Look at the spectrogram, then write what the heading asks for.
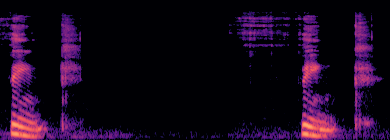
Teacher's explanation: putting our tongue in between our teeth. And then you are going to blow air out of your mouth, shooting it forward. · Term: TH sound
